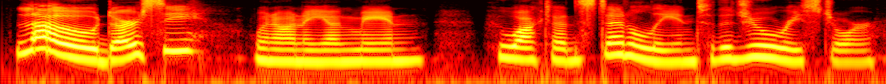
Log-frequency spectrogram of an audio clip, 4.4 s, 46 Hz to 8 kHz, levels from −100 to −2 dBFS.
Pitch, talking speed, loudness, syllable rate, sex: 225 Hz, 190 wpm, -20 LUFS, 6.2 syllables/s, female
